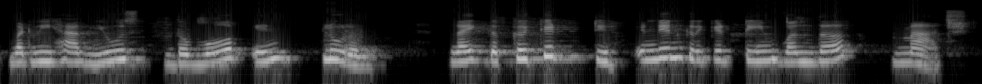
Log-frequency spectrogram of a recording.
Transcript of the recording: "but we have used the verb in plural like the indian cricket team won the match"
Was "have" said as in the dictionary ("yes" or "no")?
yes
